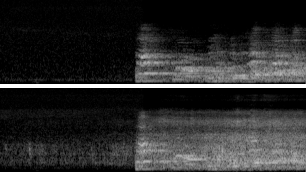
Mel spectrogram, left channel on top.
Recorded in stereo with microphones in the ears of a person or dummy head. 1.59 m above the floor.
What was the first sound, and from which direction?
Laughter, 85° right.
